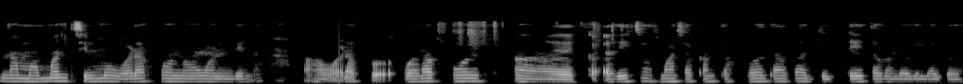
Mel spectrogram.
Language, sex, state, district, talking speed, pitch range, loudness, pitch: Kannada, male, Karnataka, Shimoga, 130 wpm, 130-140 Hz, -28 LUFS, 135 Hz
